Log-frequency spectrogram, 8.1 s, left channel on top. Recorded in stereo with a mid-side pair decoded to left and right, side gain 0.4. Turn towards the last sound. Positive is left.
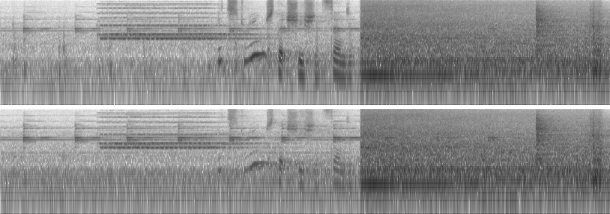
turn(degrees=-15)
